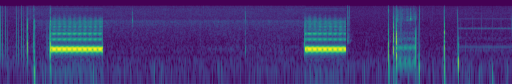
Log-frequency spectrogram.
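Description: Telephone number dialed through a Marietta exchange, routed over a T-carrier trunk to an electronic switch: quick clicks, then two long steady tones with a gap between, followed by scattered clicks and a brief buzzy burst.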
